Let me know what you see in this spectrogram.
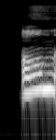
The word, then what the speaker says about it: Om: Om, as in from, with a short O, as in the first O in Oxford.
